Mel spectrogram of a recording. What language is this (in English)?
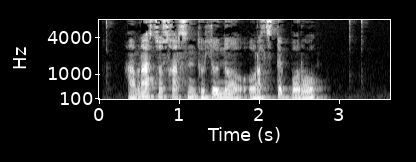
Mongolian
